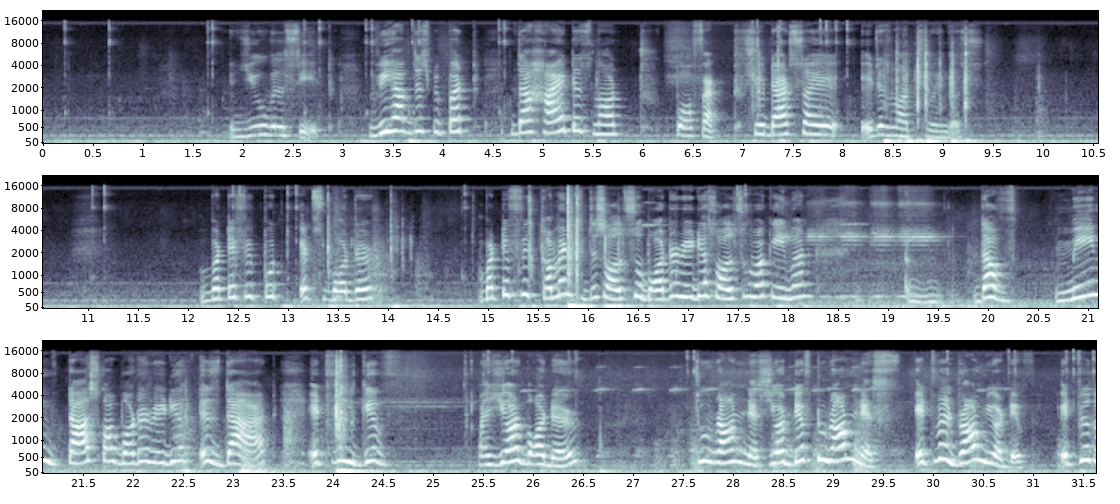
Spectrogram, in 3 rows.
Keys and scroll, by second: 8.6-9.8 typing.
